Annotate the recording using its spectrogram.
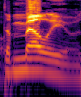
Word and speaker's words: D'Amelio: D'Amelio is how you say.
